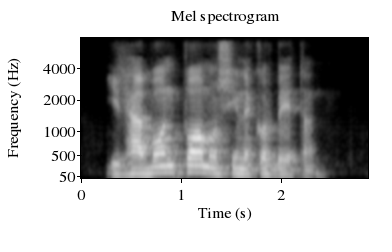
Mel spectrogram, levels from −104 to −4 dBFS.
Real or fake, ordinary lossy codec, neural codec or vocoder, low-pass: fake; MP3, 64 kbps; codec, 24 kHz, 1.2 kbps, DualCodec; 7.2 kHz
